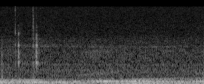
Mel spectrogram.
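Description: Three quick computer mouse clicks just after the start, over a steady low hum.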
